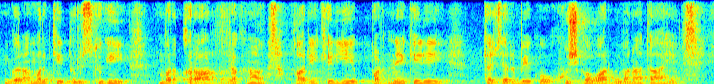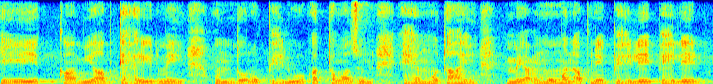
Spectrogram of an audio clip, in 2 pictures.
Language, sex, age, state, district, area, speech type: Urdu, male, 18-30, Uttar Pradesh, Muzaffarnagar, urban, spontaneous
